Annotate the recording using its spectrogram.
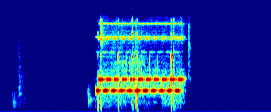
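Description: A telephone ringing once for about a second and a half, a rapid warbling ring made of several steady tones.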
